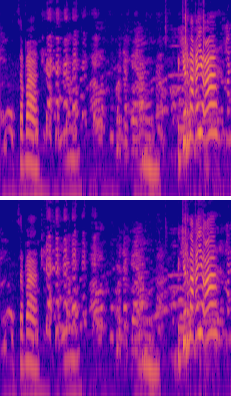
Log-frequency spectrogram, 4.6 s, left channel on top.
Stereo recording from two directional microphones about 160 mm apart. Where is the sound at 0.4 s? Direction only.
5° right (ahead or behind).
